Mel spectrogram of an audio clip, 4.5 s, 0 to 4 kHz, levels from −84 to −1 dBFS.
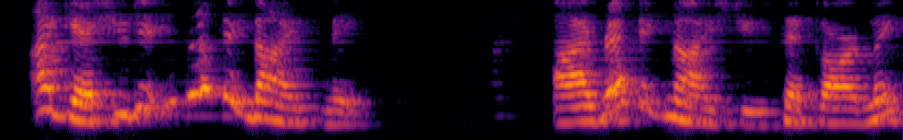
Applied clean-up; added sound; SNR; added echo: neural mask model DeepFilterNet 3.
